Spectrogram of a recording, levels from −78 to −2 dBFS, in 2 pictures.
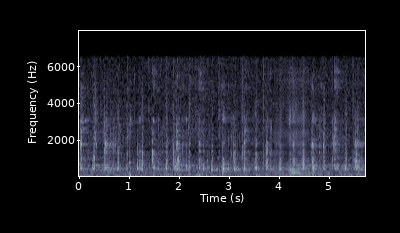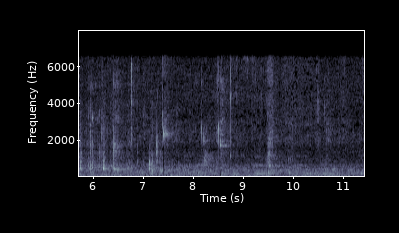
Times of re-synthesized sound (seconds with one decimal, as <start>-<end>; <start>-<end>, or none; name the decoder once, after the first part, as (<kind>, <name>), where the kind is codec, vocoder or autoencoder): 3.9-4.6 (vocoder, Vocos)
